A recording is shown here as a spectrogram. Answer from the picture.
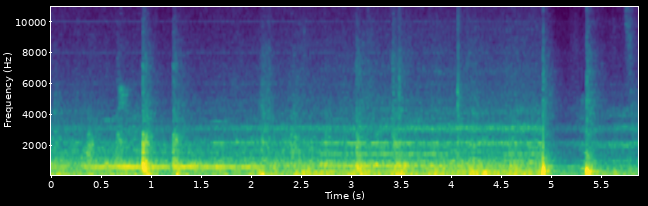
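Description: A train running along the platform with a steady rumble, a faint whine held through it, and a few sharp wheel clacks over rail joints about a second in and near the end. The rumble drops off about five seconds in.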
